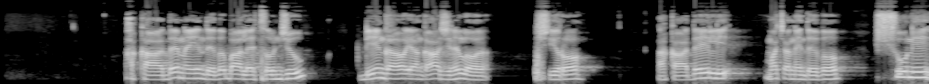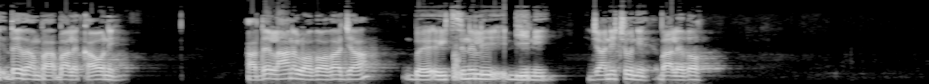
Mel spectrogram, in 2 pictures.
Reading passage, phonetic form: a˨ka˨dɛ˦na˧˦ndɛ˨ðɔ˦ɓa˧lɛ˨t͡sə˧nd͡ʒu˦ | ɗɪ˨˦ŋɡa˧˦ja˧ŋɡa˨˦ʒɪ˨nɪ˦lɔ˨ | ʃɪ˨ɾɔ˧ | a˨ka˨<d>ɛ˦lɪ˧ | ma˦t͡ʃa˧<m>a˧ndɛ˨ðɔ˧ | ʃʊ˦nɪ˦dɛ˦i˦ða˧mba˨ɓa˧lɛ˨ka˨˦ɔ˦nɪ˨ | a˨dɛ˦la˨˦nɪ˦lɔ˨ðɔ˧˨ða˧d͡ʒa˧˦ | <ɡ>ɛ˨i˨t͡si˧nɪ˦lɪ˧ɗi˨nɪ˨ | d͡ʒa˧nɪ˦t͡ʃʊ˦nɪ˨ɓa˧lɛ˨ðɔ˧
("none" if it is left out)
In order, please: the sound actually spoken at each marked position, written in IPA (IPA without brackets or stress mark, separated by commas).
d, n, ɡ͡b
